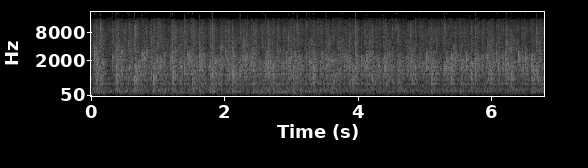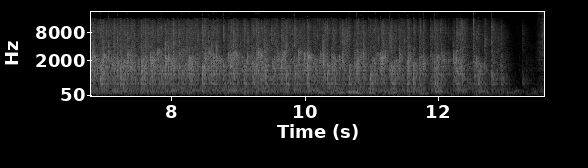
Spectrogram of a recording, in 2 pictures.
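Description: A crowd applauds steadily, a dense wash of many hands clapping at an even, loud level for over ten seconds before it tapers off quickly at the end.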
